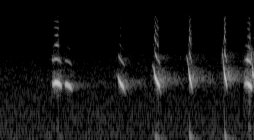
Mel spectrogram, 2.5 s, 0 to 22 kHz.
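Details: Osprey at the Hog Island nest on 25 May 2021: a series of short, clear whistled chirps, each sliding downward. An opening doubled note is followed by a string of chirps about a third of a second apart, in a quiet setting.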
